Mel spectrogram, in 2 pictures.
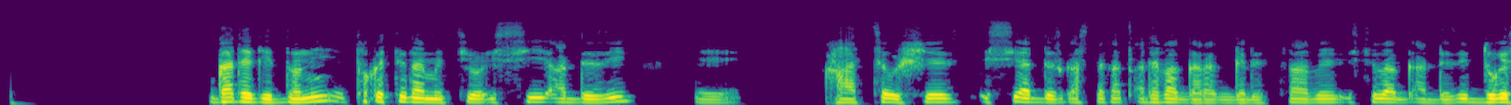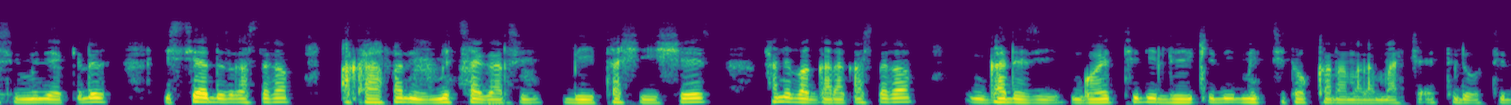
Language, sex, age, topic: Gamo, male, 25-35, agriculture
